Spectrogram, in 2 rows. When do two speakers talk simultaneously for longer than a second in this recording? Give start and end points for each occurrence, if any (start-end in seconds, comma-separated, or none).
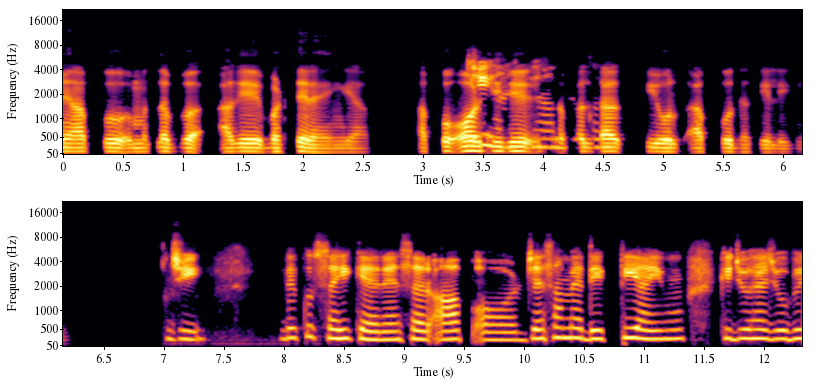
3.3-4.6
